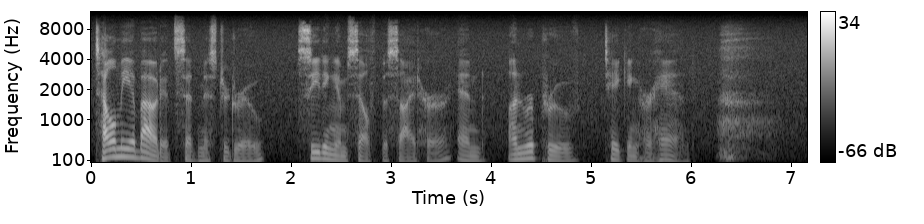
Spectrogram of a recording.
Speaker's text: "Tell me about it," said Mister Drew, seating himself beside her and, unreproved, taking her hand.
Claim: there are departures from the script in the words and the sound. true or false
true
